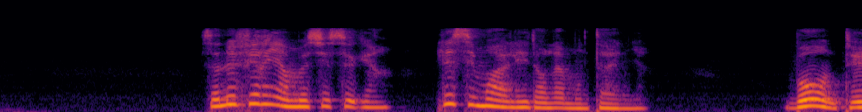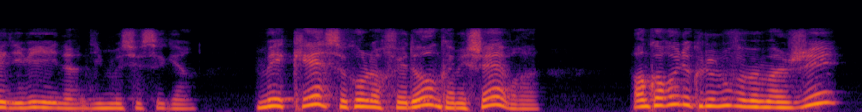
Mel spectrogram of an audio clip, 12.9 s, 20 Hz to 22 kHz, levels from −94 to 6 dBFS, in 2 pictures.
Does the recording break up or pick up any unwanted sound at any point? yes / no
no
